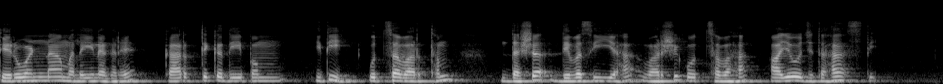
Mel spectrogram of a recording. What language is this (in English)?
Sanskrit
